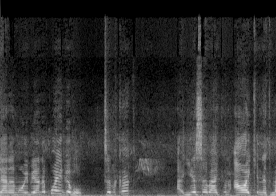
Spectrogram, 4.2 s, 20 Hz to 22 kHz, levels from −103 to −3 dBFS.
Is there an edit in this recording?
yes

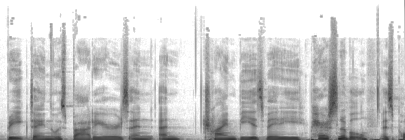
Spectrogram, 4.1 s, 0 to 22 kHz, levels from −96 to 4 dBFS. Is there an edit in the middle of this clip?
yes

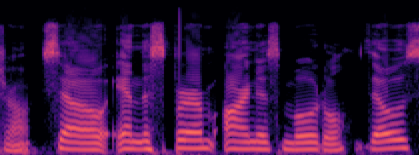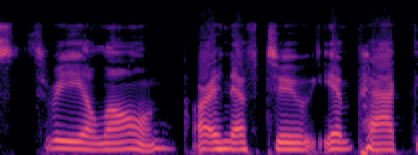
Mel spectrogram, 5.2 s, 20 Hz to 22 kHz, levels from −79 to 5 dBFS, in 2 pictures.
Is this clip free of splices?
no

